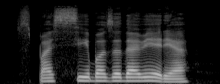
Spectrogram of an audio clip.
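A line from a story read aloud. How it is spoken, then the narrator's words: Angry grumble. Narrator (Russian): буркнул Трод зло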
